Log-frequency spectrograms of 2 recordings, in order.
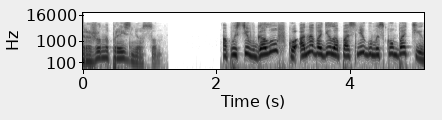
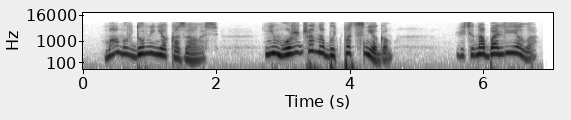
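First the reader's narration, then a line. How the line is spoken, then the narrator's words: Child's whisper, holding back sobs. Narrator (Russian): Едва сдерживая рыдание, девочка прошептала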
